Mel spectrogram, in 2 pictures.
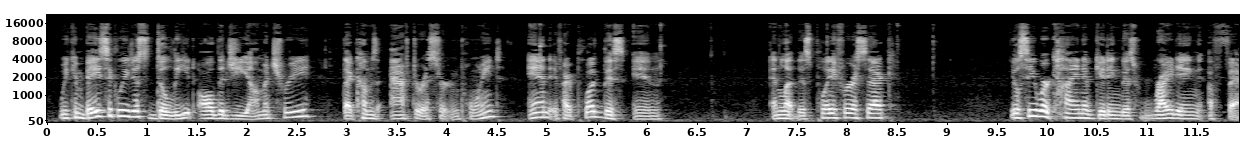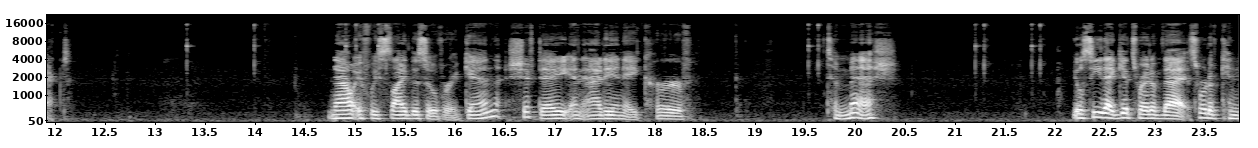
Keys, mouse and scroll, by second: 6.0 click, 6.5 space, 7.3-7.7 shift+middle drag, 7.7 scroll down 1, 7.9-8.3 scroll up 2, 8.3-8.8 shift+middle drag, 8.8-11.9 scroll up 2, 11.9-12.4 scroll down 11, 12.4 space.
